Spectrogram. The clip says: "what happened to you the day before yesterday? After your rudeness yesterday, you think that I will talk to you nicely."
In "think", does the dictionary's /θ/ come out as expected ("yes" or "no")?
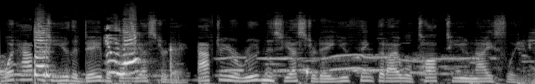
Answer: yes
